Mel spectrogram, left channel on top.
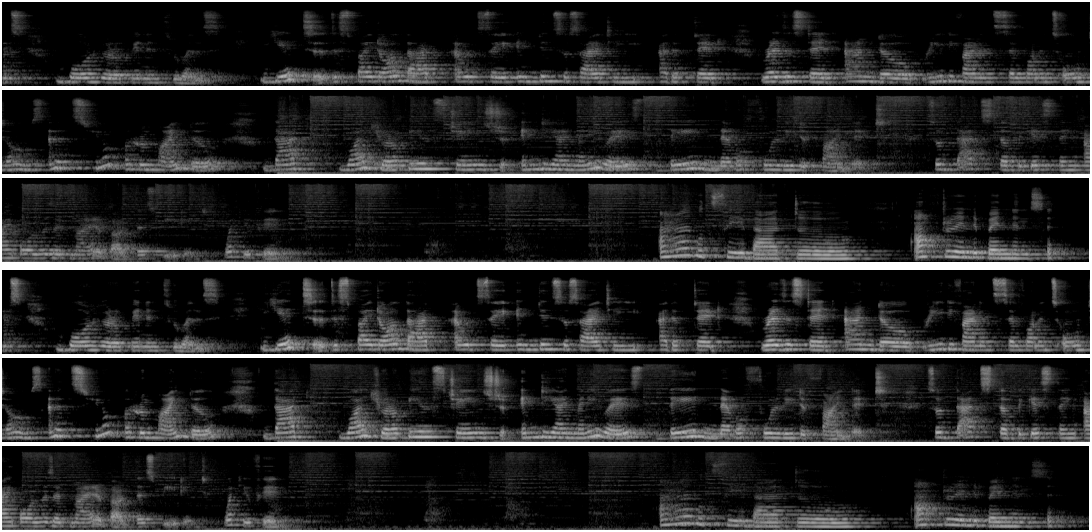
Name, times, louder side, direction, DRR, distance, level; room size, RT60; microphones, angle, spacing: voice 1, 0.0-14.0 14.2-24.6 26.0-26.1 26.8-26.9, right 4 dB, 35° right, 0.4 m, -31 dB
sound 1, 13.6-29.7, left 2 dB, 10° left, 1.3 m, -46 dB
voice 2, 28.3-30.3 30.9-32.3, left 3 dB, 40° left, 0.6 m, -29 dB
7.4 x 4.4 x 5.3 m
head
